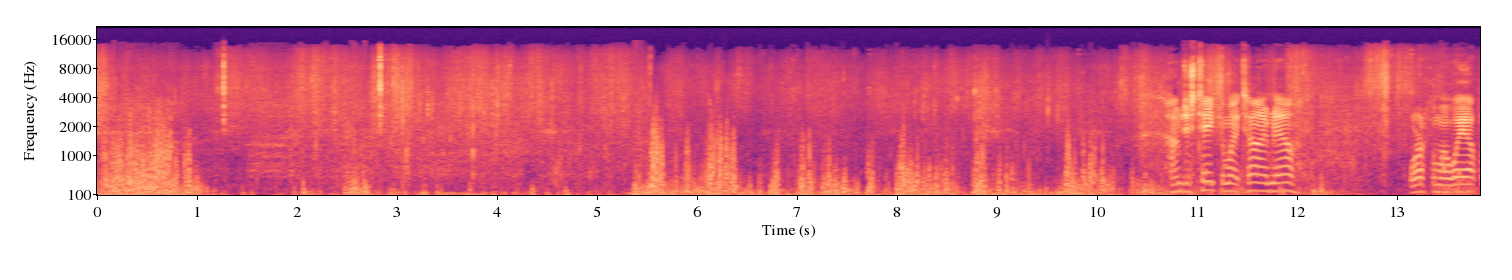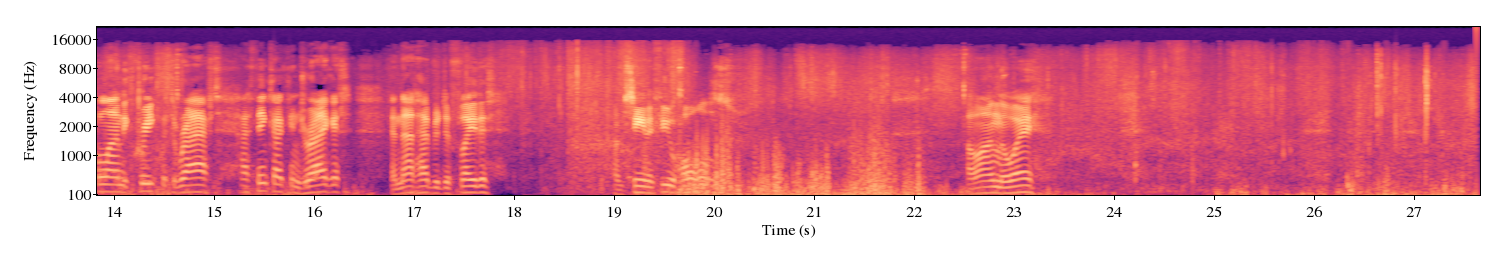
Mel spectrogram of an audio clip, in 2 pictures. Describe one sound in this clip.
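Strong wind buffets a microphone outdoors.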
